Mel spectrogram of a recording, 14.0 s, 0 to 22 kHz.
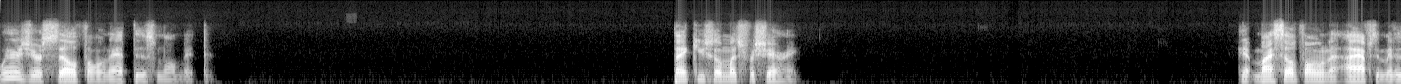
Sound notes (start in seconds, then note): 7.2 silence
